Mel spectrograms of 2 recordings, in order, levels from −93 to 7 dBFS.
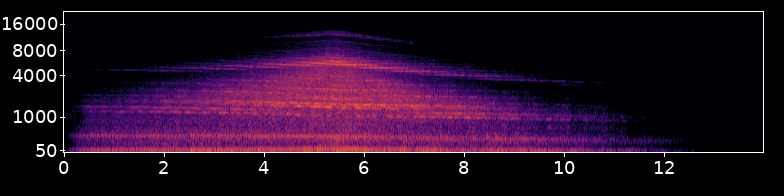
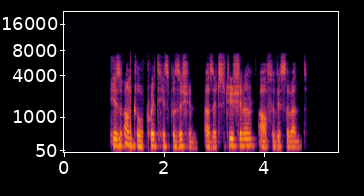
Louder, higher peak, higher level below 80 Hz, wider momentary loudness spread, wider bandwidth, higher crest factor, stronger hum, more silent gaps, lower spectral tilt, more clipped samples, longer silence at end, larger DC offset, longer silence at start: second, -31 LUFS vs -21 LUFS; second, -14 dBFS vs -2 dBFS; first, -44 dBFS vs -56 dBFS; first, 23 LU vs 7 LU; first, 14 kHz vs 7.6 kHz; about the same, 22 dB vs 20 dB; neither; second, none vs 2.74-2.80 s; second, -1.5 dB/octave vs -6 dB/octave; neither; first, 2.7 s vs 0.65 s; neither; second, 0.3 s vs 0.95 s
